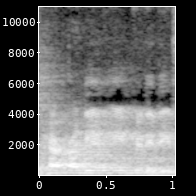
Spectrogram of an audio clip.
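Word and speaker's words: Hepadnaviridae: That is, of course, part of the family Hepa DNA Viridae family. Ayan, diba? So, same with Picorna Viridae. I pronounced it before as Hepadna Viridae.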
